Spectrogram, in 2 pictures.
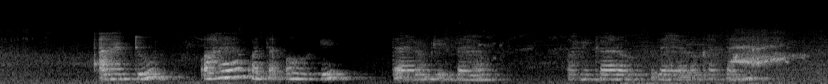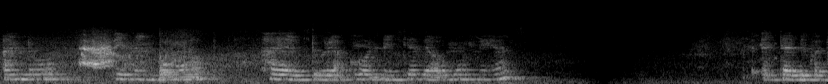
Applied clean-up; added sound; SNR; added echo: none; Car; 7 dB; reverberation time 0.6 s.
